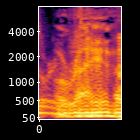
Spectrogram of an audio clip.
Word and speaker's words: Orion: and I didn't even pronounce it Orion. It was Orion.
